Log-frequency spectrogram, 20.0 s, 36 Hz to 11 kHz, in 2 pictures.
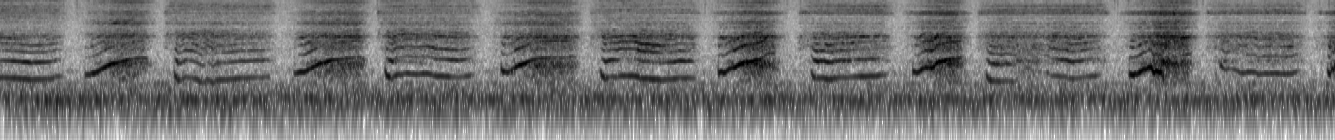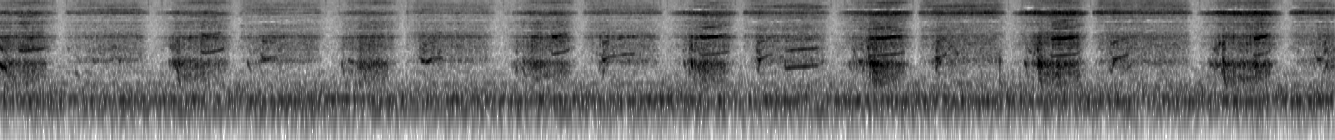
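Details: Infant with laryngeal dyspnea: harsh, high-pitched noisy sound with each breath at about 43 breaths per minute, stridor from laryngeal obstruction.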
